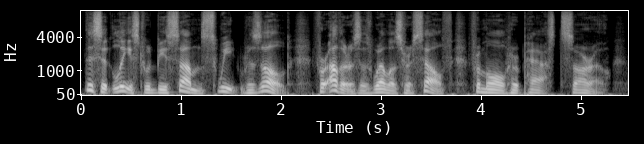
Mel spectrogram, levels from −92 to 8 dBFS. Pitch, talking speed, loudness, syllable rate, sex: 120 Hz, 210 wpm, -19 LUFS, 4.7 syllables/s, male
